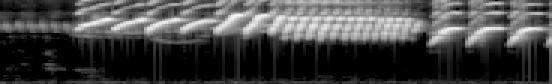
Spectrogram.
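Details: Belgian canary singing for training young canaries: rising whistled notes lead into a dense high rolling trill, then repeated bright upswept chirps.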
